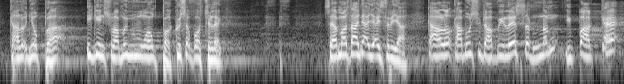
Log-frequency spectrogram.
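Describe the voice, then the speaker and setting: A man, a pastor preaching to his congregation, joking and often turning to them directly. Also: high-pitched. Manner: animated and joking, addresses the congregation as "saudara". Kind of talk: sermon. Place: church hall. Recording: reverberant church hall.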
